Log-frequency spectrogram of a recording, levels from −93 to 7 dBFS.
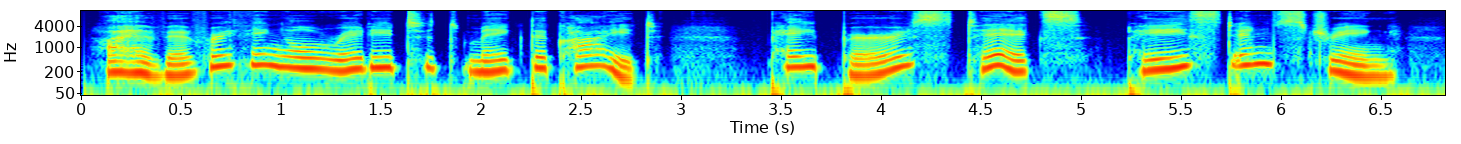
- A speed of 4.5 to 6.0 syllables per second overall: No, 3.6 syllables/s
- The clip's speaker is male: No, female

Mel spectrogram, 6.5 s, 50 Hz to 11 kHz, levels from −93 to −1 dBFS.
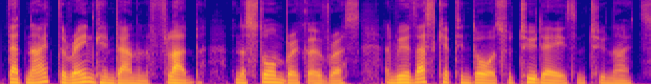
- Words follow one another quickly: Yes, fast, 260 wpm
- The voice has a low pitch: Yes, low, 115 Hz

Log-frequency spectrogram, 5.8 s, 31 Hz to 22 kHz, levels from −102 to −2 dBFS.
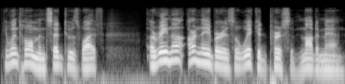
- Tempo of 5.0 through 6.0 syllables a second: No, 4.8 syllables/s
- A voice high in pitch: No, low, 125 Hz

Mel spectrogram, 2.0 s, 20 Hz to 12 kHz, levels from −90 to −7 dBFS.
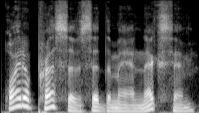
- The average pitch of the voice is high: No, low, 125 Hz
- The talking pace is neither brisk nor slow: No, fast, 210 wpm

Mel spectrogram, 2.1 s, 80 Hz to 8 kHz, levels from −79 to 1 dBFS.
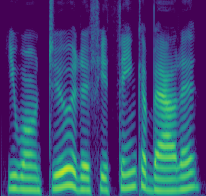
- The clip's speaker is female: Yes, female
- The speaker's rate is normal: No, fast, 260 wpm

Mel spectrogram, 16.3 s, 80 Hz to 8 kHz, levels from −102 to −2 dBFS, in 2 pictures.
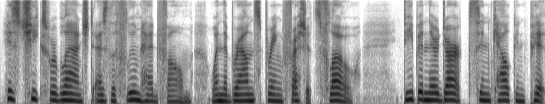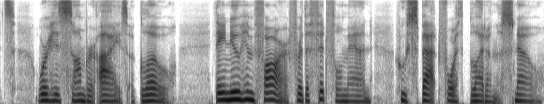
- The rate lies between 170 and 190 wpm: No, average, 155 wpm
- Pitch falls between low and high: Yes, medium, 180 Hz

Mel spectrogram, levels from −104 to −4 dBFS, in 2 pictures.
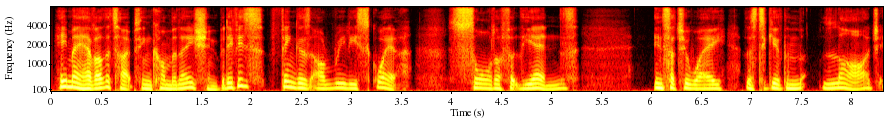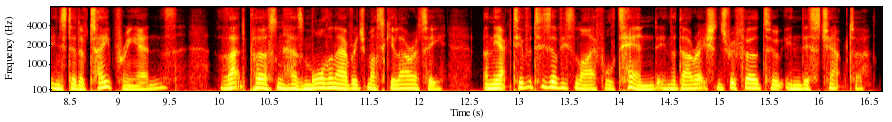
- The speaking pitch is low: No, medium, 145 Hz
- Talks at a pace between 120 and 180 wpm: No, average, 190 wpm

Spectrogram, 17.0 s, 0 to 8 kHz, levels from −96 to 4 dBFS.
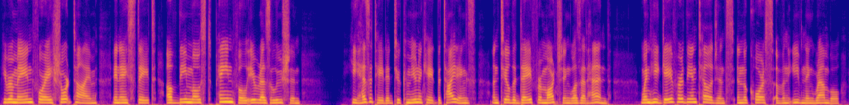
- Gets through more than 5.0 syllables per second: No, 4.6 syllables/s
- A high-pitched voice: Yes, high, 205 Hz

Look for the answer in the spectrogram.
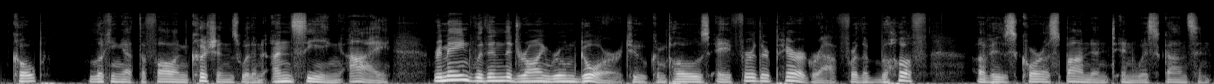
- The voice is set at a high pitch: No, low, 120 Hz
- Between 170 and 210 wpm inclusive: No, average, 145 wpm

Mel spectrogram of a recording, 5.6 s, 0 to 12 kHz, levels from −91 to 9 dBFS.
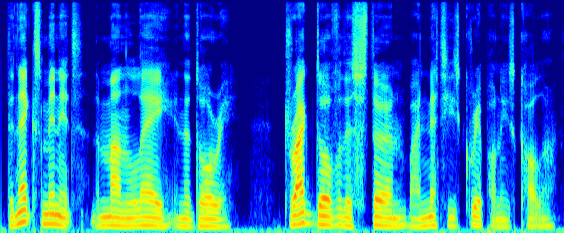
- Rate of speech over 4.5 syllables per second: Yes, 5.3 syllables/s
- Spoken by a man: Yes, male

